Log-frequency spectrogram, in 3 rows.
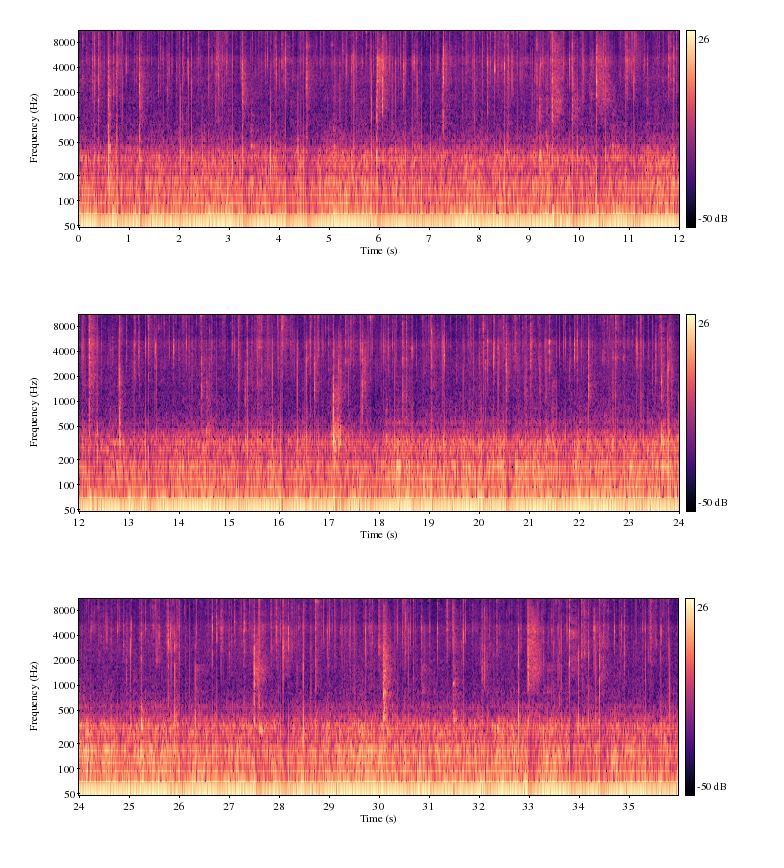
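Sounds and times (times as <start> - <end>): wood fire crackling and popping: 0.0 - 35.9.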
